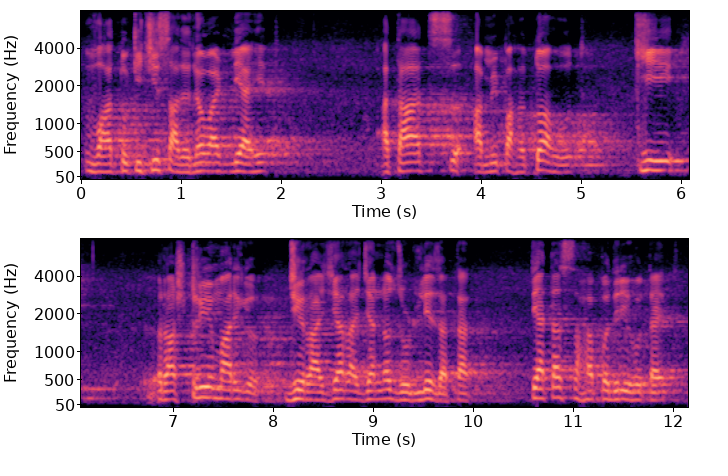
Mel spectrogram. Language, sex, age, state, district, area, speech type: Marathi, male, 18-30, Maharashtra, Satara, urban, spontaneous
